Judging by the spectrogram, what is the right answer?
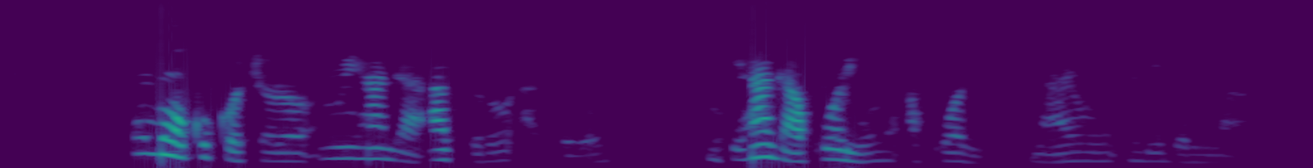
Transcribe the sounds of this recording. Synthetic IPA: ʊ˦mɔ˦ɔ˨kʊ˦kɔ˨t͡ʃɔ˨ɾɔ˨n̩˦ɲʷi˦ɦa˦ɡa˨ʔa˨tʊ˨ɾʊ˦a˨tʊ˨ɾo˦ | ŋ̩˨ke˨ɦa˦ɡa˨a˨kʷɔ˦ɾɪ˨ʊ˦mʊ˦ʔa˨kʷɔ˦ɾɪ˨ | na˨ɲʊ˦ŋʷʊ˦n̩˦dɪ˦be˨ɾ̩˦na˦ɦʊ˨

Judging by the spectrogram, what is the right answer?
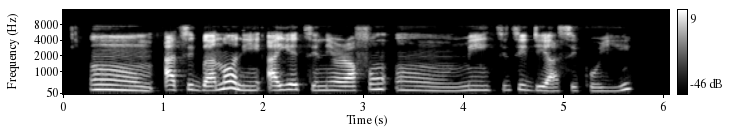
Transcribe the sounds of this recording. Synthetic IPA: a˨ti˧ɡ͡ba˨˦nãː˦˨nĩ˧a˧je˦ti˧nĩ˧ɾa˧fũ˦˨mĩ˧ti˨˦ti˦˨de˧a˨si˨ko˨jiː˨˦

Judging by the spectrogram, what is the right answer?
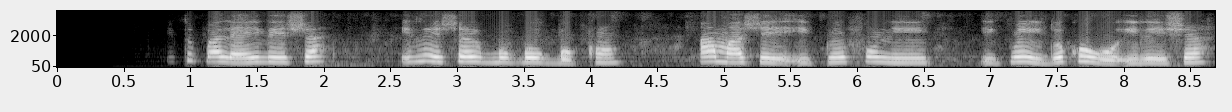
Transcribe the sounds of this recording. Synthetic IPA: i˧tu˦k͡pa˧lɛ˨i˧le˦i˧˦ʃa˦ | i˧le˦i˧˦ʃɛ˦˨˧ɡ͡bo˧ɡ͡bo˧ɡ͡bo˨kã˧ | a˦mãː˧˦ʃe˧ḭ˨k͡pĩ˨˦fũ˦nĩ˧ | i˨k͡pĩ˨˦i˦˨do˨˦ko˦˨wo˨i˧le˦i˧ʃa˦

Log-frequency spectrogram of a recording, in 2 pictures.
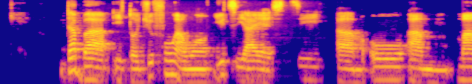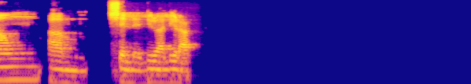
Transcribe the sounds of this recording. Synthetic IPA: da˦˨ba˧i˨tɔ˨d͡ʒu˨˦fũ˦a˦˨w̃ɔ̃˧ju˦˨ti˧a˧ɛ˦˨sti˨˦ | a˦˨m˨o˦a˦˨m˨mã˦n̩˦a˦˨m̩˨ | ʃɛ˨lɛ˨li˦ɾa˧li˦ɾa˧

